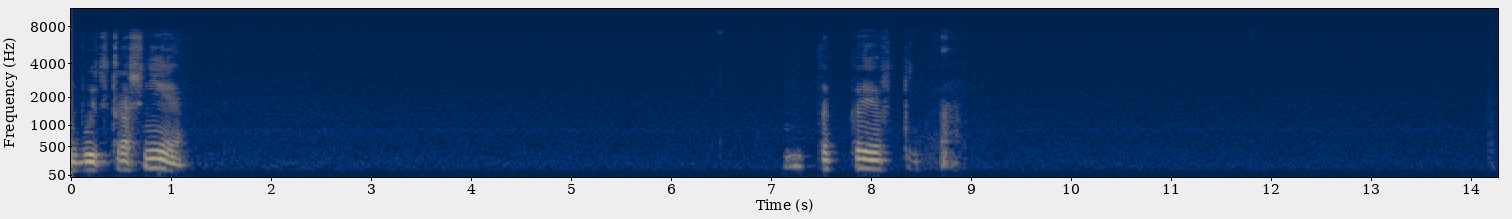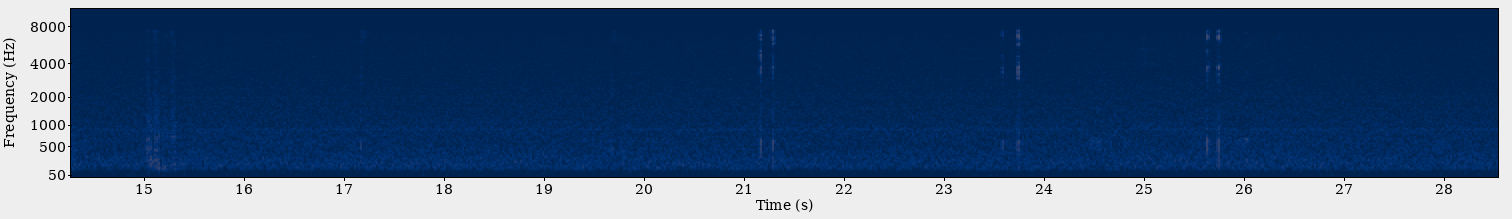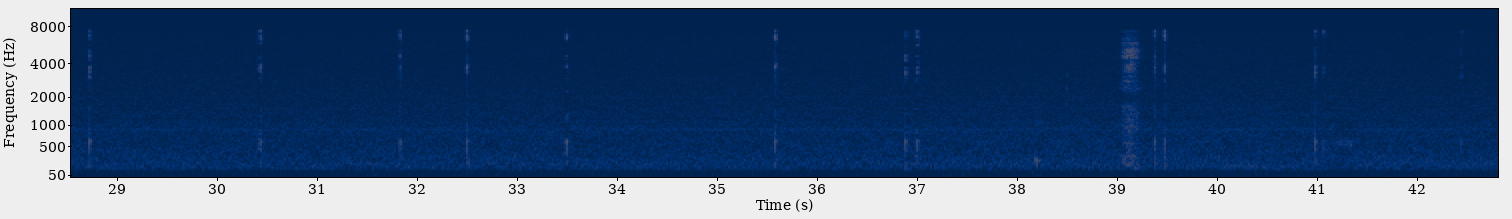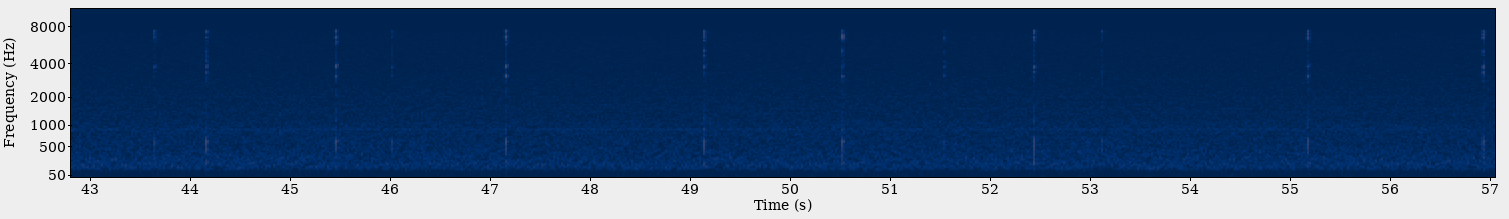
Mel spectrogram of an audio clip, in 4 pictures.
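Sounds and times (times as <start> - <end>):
computer mouse clicks: 6.4 - 6.6, 21.1 - 21.4, 23.5 - 23.9, 25.6 - 26.0, 28.6 - 28.8, 30.4 - 30.6, 36.8 - 37.1, 38.4 - 39.6, 40.9 - 41.4, 47.1 - 47.3, 50.4 - 50.6, 52.4 - 53.2.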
